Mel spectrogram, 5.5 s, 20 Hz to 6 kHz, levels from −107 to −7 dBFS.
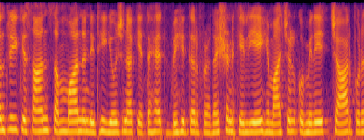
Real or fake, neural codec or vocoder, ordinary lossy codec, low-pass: fake; codec, 16 kHz, 2 kbps, X-Codec, HuBERT features, trained on LibriSpeech; none; 5.4 kHz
